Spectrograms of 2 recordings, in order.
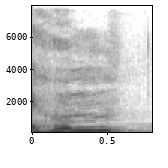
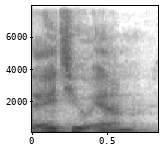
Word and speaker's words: Hung: Okay, it's, by the way, some people say hum, it's not hum. It's not H-U-M, that's a mispronunciation. H-U-N-G, hum.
